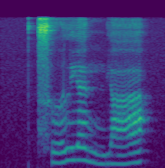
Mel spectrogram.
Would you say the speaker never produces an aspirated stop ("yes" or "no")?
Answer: no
